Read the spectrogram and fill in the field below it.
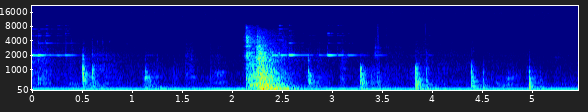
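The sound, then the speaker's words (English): A front door is opened and shut as someone comes in, with one heavy thud midway through, surrounded by light clicks and shuffling steps over a steady low hum. No one speaks. “Uh-oh, somebody coming in the front door.”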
